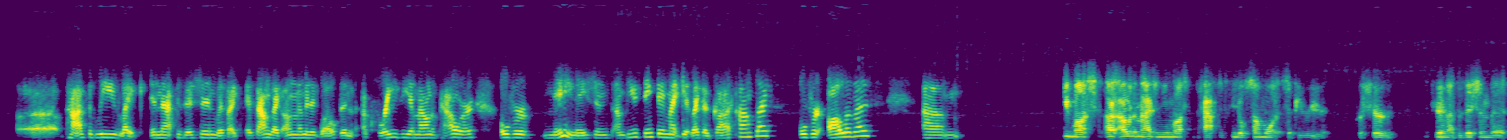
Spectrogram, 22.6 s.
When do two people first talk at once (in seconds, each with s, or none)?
none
